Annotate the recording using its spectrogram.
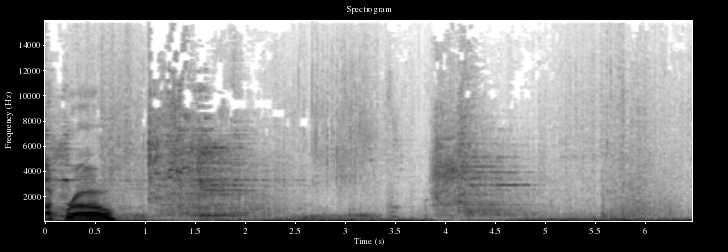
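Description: A magic spell whooshes and crackles nearby.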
